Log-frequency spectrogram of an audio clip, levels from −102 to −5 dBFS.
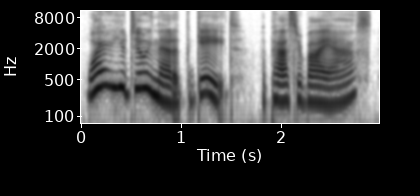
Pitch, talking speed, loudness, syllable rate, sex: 250 Hz, 240 wpm, -18 LUFS, 5.6 syllables/s, female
